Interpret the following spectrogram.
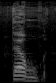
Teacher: رخاوہ شو کریں گے، غین کے اندر آواز چلے گی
